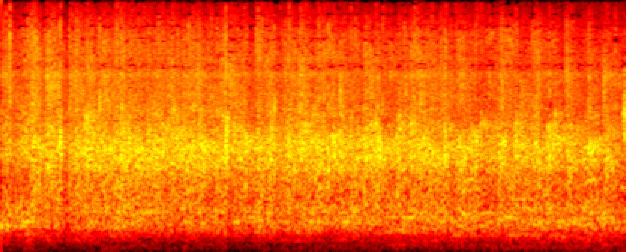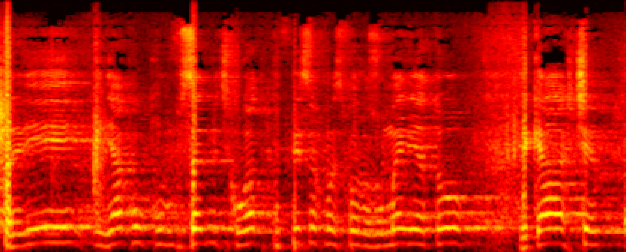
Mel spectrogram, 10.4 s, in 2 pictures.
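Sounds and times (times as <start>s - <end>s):
audience clapping: 0.0s - 6.3s
speech: 5.2s - 10.4s.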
